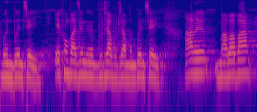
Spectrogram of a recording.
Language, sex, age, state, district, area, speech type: Bodo, female, 45-60, Assam, Kokrajhar, rural, spontaneous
